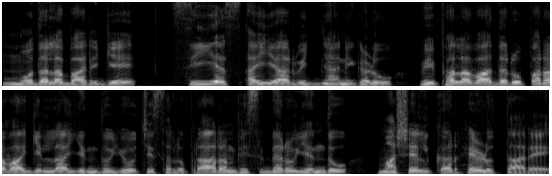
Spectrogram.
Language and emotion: Kannada, neutral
